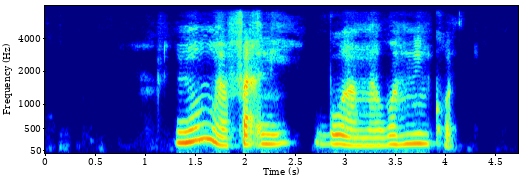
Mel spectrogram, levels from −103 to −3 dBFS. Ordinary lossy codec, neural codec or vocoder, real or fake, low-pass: Opus, 64 kbps; codec, 32 kHz, 1.9 kbps, SNAC; fake; 7.2 kHz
